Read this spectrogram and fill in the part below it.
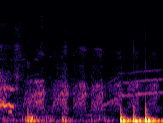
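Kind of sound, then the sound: bird, chickens clucking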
